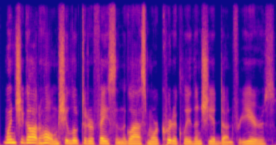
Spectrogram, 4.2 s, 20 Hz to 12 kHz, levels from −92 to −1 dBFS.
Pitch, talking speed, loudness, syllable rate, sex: 190 Hz, 290 wpm, -17 LUFS, 5.9 syllables/s, female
